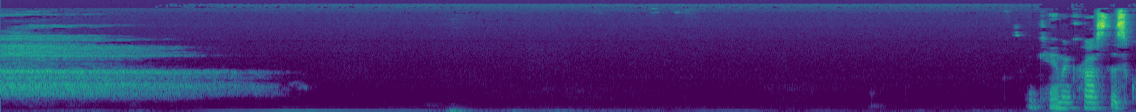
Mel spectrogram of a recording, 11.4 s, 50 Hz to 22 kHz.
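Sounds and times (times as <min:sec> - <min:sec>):
long exhaled breath at the end of a guided breathing exercise: 0:00.0 - 0:03.1
soft low thump: 0:04.4 - 0:04.8
speech: 0:10.3 - 0:11.3.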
